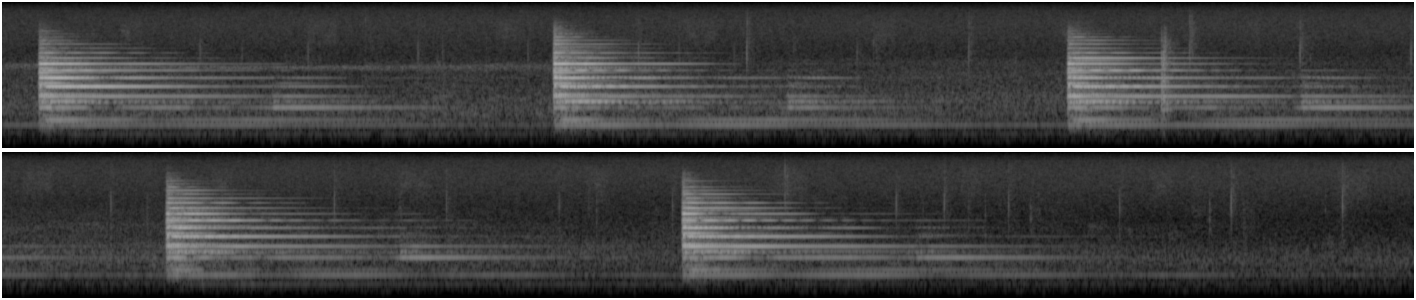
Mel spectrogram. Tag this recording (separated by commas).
Bell, Church bell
